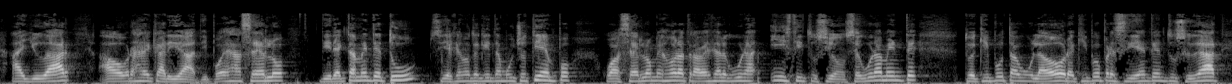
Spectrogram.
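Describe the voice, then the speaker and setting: A man's voice: a little high, a bit bright. A man narrating a scripted sales training audio in an earnest, instructive way. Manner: earnest, instructive, building to an eager introduction. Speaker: training host.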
